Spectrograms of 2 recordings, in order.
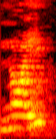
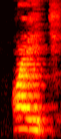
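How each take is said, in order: First: নয়িক with an initial n; preferred pronunciation. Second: অয়িক without the initial n; alternative pronunciation. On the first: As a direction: start নয়িক on a clear "n" sound. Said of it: "নয়িক বললে জিনিসটা অনেক ভালো হয়". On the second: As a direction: start অয়িক straight on the open vowel. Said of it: "অয়িকও অনেকে বলতে পারে". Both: Shown as a demonstration.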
